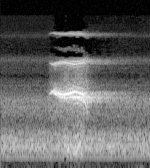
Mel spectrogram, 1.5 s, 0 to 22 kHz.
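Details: A great horned owl on alert at night near the Decorah eagle nest, 3 October 2015, gives one thin, whistly, slightly hoarse screech of about half a second.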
